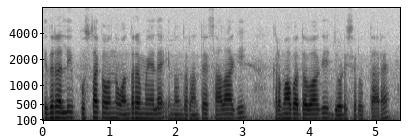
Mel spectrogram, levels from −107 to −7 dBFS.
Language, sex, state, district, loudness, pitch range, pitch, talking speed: Kannada, male, Karnataka, Bangalore, -17 LUFS, 115-135 Hz, 125 Hz, 90 wpm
